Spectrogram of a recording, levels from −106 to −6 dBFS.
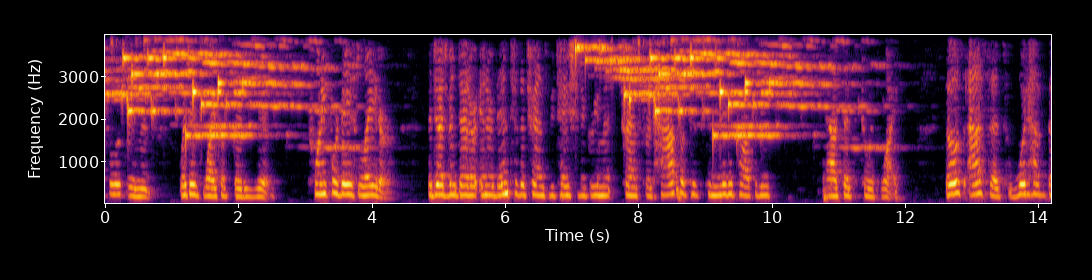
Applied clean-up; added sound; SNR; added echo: classical method WPE with log-MMSE.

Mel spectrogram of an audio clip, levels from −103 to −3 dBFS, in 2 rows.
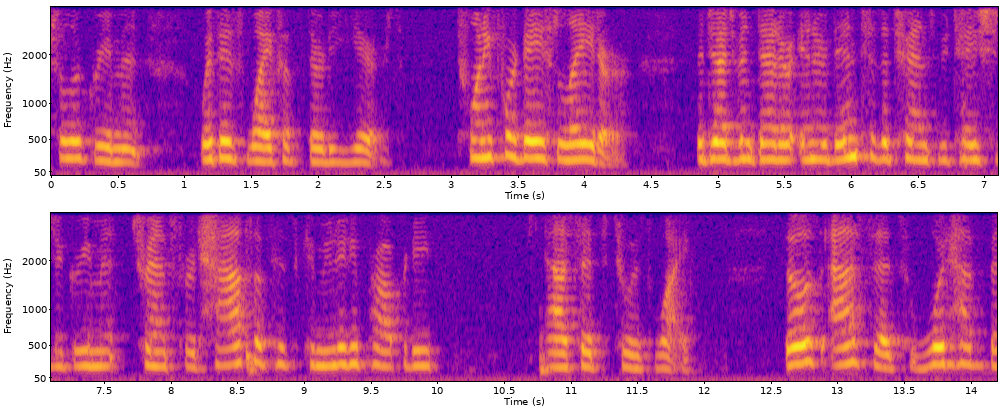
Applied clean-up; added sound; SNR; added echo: none; none; none; none.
